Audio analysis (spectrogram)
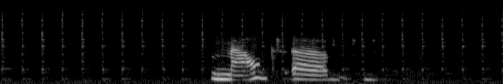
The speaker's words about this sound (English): When you're put on the spot and you can hear that tick, tick, tick, tick, tick, tick, tick, it gets a little stressful.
